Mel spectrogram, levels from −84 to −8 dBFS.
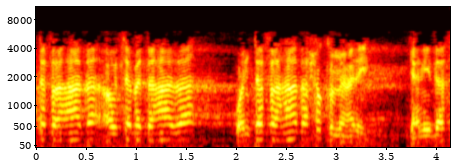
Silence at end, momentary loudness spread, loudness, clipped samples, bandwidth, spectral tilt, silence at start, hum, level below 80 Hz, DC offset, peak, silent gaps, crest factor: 0 s; 9 LU; -19 LUFS; under 0.1%; 6.2 kHz; -3 dB/octave; 0 s; none; -60 dBFS; under 0.1%; -4 dBFS; none; 16 dB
